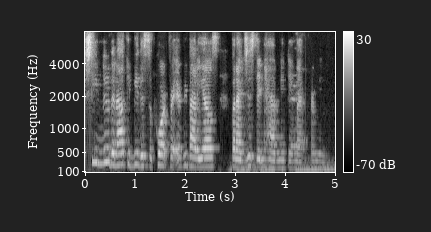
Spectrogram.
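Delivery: choked-up voice close to breaking into crying. Telling a listener about her, right after admitting they might cry; near tears. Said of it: "I feel like I'm about to cry".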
